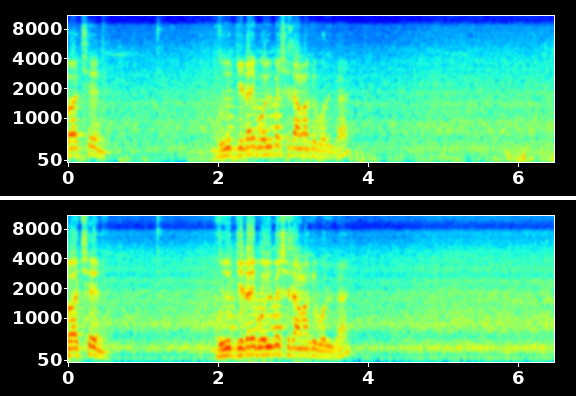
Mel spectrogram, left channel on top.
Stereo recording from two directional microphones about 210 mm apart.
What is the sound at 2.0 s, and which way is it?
A man's voice, 15° right (ahead or behind).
